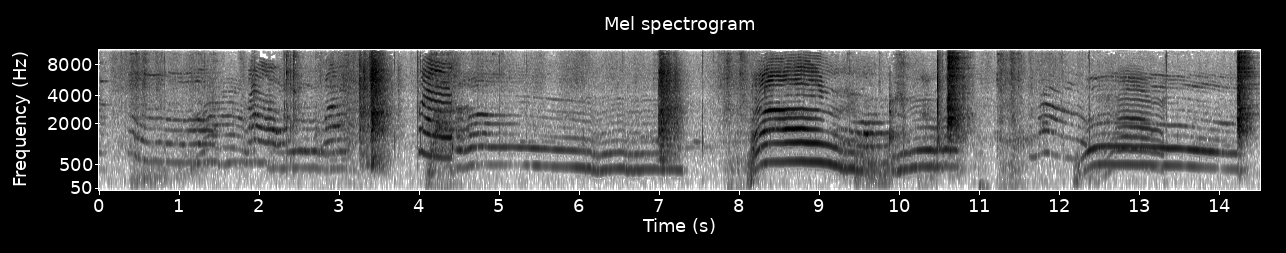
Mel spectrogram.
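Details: Domestic cats clamouring at feeding time: a run of loud, long meows, some bending upward then sagging, others short and quick, repeated through the stretch, with brief knocks and rustles between calls.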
